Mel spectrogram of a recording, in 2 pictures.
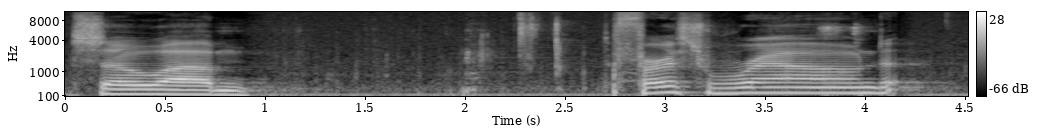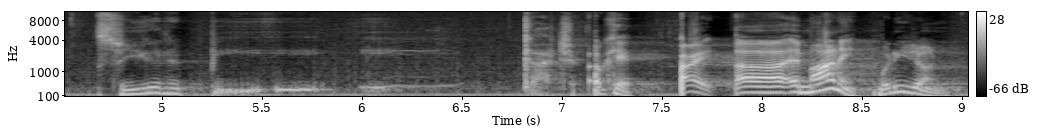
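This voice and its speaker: A man's voice: a little high, big pitch swings, slow pace, long pauses, a bit bright. A man as game master, casually and playfully narrating a tabletop fantasy game. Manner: playful, informal.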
